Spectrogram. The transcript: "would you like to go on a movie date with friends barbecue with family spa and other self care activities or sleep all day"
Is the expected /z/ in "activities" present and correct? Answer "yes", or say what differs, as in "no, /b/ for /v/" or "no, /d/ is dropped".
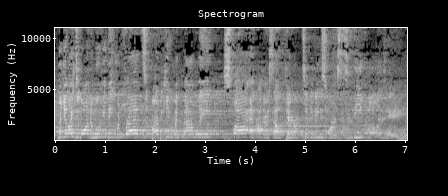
yes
